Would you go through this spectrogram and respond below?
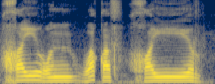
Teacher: خا حروف مستعلیہ میں سے ہے لہذا موٹی پڑھیں گے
